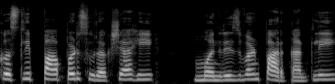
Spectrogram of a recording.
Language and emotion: Goan Konkani, disgusted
